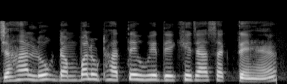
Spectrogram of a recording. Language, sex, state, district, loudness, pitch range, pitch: Hindi, male, Arunachal Pradesh, Lower Dibang Valley, -15 LUFS, 195-220 Hz, 205 Hz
